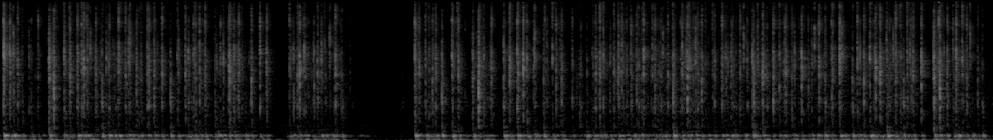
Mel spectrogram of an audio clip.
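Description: Fingertips of both hands type rapidly on a full-size black plastic membrane keyboard with hollow keys, resting on a dark desk. Dense, hollow, low-pitched clacking and thudding keystrokes continue throughout, with a brief near-silent pause just past the midpoint of the first half before the steady typing resumes.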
